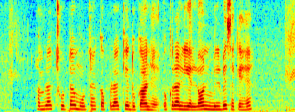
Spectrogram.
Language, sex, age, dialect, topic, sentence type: Magahi, female, 18-24, Northeastern/Surjapuri, banking, question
